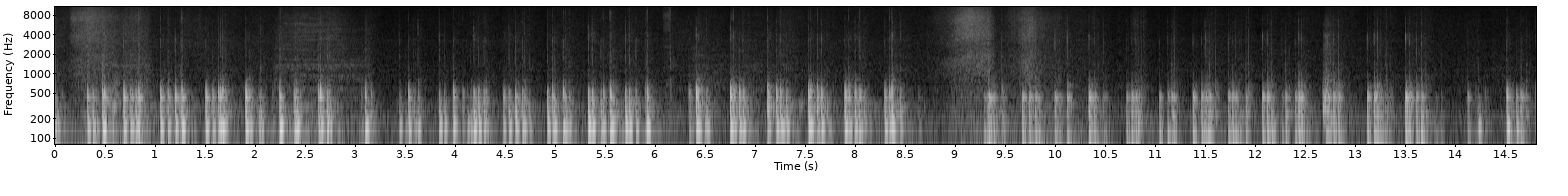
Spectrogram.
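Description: A pumpkin is tapped in quick, uneven runs of short, dull, hollow knocks, about 50 in all, each with a low tone and almost no ring. The sound is mostly low and woody, with a faint soft brushing hiss between some of the taps.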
